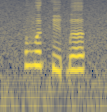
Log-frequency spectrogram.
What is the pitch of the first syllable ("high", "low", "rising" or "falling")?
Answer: high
